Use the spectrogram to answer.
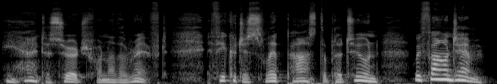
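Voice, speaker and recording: A man reading a story aloud as narrator in an expressive audiobook style. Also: mid-range voice, moderate pace.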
